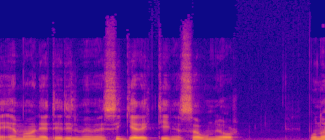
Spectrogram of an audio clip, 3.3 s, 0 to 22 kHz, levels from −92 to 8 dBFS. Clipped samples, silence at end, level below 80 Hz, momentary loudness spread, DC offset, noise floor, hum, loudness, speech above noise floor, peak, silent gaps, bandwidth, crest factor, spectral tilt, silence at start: under 0.1%; 0 s; -72 dBFS; 6 LU; under 0.1%; -59 dBFS; none; -27 LUFS; 33 dB; -6 dBFS; none; 19.5 kHz; 20 dB; -4.5 dB/octave; 0 s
